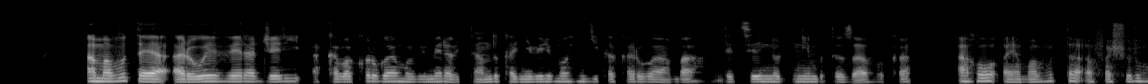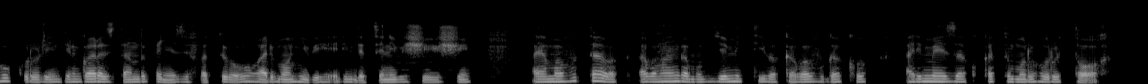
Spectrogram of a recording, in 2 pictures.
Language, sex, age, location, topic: Kinyarwanda, male, 18-24, Huye, health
